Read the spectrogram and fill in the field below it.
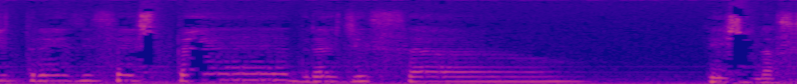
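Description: A young woman sings slowly nearby.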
